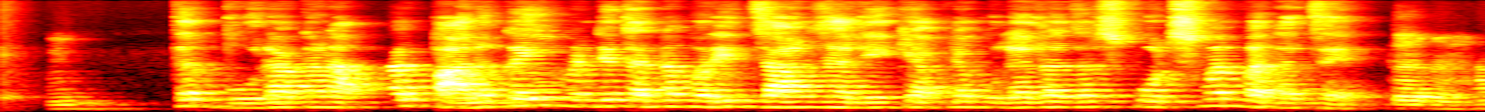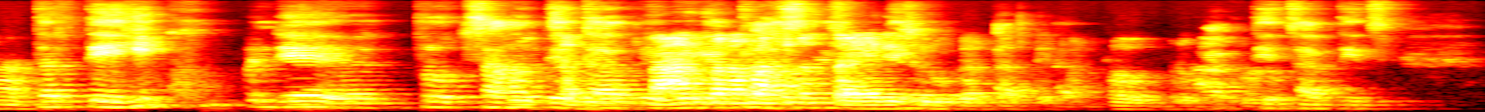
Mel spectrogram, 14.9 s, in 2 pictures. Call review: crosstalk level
present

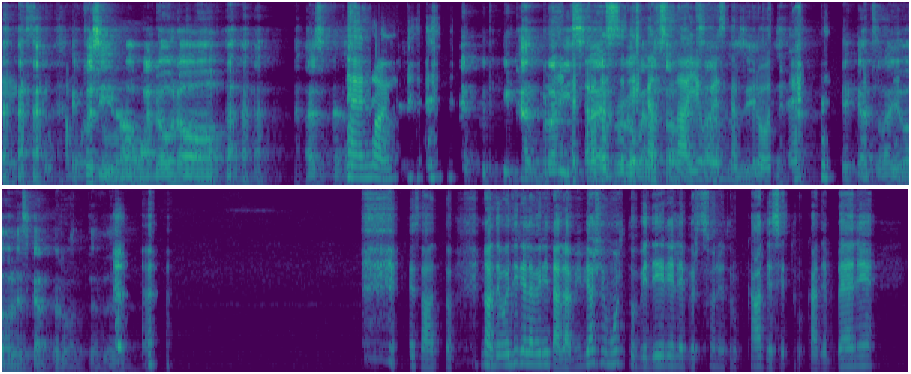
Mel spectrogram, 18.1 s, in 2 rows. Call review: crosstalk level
present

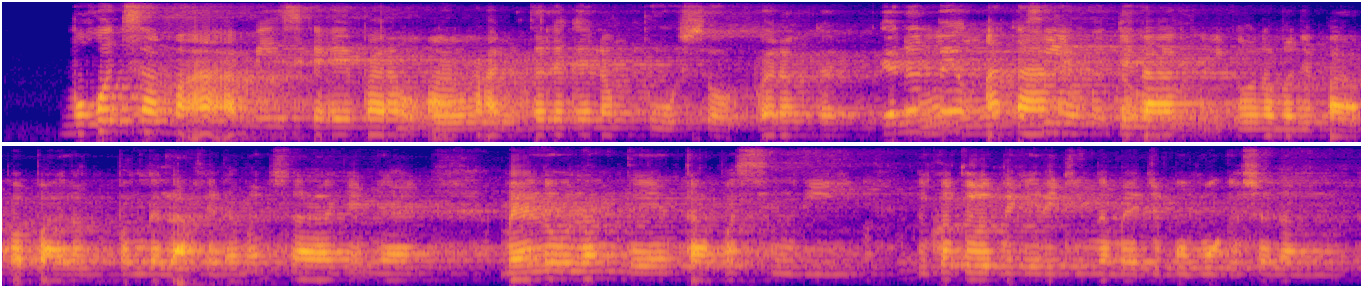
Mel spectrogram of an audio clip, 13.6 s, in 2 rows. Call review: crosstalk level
present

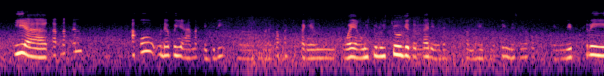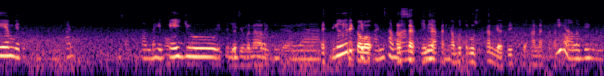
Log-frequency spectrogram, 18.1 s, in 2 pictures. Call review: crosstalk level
present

